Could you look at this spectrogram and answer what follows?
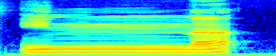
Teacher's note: لفي You're stretching the noon. You're putting an alif on the noon. It's inna, short vowel.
